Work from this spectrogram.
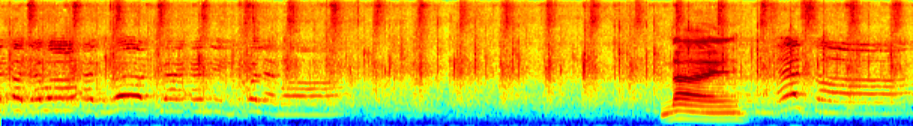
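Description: Rhythmic crowd clapping at a church revival gathering carries on beneath a voice counting aloud and stretches of sung or shouted phrases, the applause steady and moderately loud throughout.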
